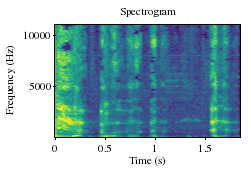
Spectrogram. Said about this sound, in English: Okay, now, that's a perfect example of when the workers start to get out of hand. And what are they doing, faking coughing?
